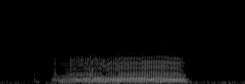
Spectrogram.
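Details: A pet Chihuahua asleep indoors, snoring like an old man: one long, steady, harmonic rasp lasting just over a second, with low buzzy layers and a slight waver in pitch, in a quiet room.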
